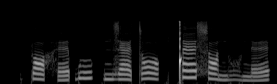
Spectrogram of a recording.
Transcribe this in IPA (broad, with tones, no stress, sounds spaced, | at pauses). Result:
p ɒ˧˩ h ɛ˩˧ ɓ u˥ | n z æ˧˩ t ɔ˥˧ | ǃ æ˥ s ɒ˧˩ n ɔ̤˧˩ n ɛ˩˧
